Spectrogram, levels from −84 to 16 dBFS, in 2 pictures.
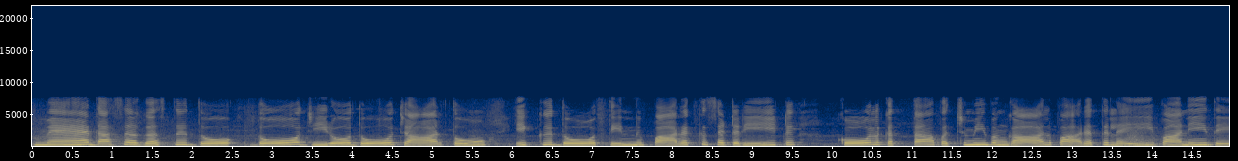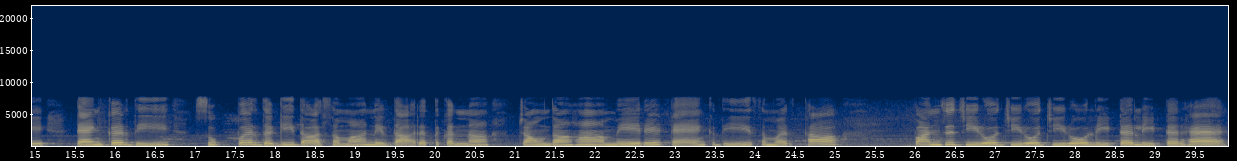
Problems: none marked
